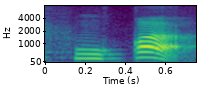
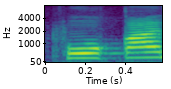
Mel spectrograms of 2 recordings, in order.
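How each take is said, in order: First: The first vowel is a long u. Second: The first vowel sounds like o. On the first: The speaker calls it right. "बल्कि फूक़ा" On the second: The speaker calls it wrong. "फ़ोक़ा नहीं बोलना"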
